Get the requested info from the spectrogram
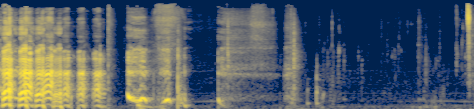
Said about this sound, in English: The sounds of people drinking, huh?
